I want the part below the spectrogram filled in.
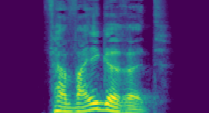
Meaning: second-person plural subjunctive I of verweigern
- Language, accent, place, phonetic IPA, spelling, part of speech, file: German, Germany, Berlin, [fɛɐ̯ˈvaɪ̯ɡəʁət], verweigeret, verb, De-verweigeret.ogg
